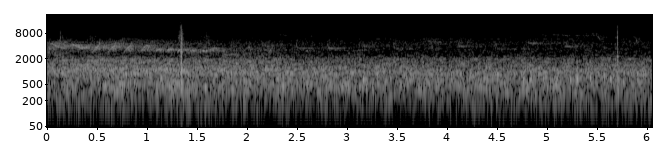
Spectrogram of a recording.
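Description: Outdoor marsh ambience: a bird gives a rapid series of short, high chirps during the first second and a half over a steady background hiss. A sharp click sounds about a second in, and a fainter one near the end.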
